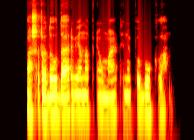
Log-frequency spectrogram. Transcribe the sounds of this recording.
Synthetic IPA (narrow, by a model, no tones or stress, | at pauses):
ɐʃɾɐd̪ɐʊd̪ɐɾʋʲiɛnɐpʲɾʲɛʊmɑːt̪ʲɪnʲɪpɐbuːklˠɑ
